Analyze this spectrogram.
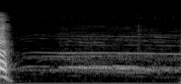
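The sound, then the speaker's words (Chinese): A group of friends lets out a sustained, high-pitched scream of cheering, held steadily for over a second, framed by brief noisy bursts at the start and end. “你请个朋友再次俾啲尖叫声得唔得？”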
